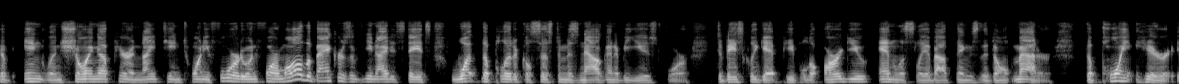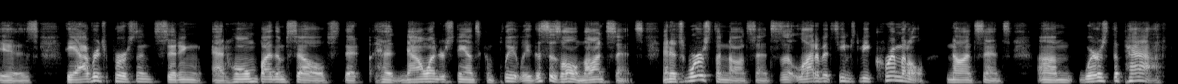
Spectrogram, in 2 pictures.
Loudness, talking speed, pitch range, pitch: -19 LUFS, 200 wpm, 105-130 Hz, 120 Hz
